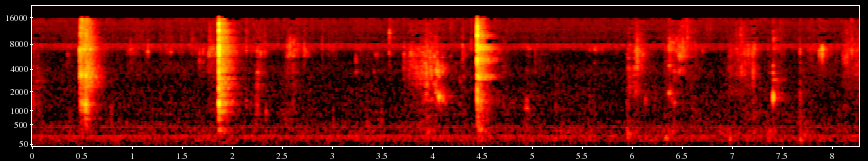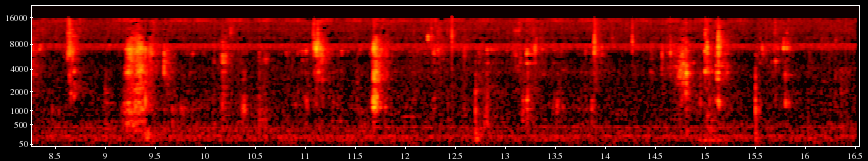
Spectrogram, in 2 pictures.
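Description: Close-miked chewing of food, faint, with scattered sharp wet clicks and smacks; a few louder ones come in the first five seconds.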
